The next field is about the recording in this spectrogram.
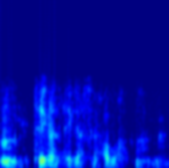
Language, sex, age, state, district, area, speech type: Assamese, male, 30-45, Assam, Jorhat, urban, conversation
